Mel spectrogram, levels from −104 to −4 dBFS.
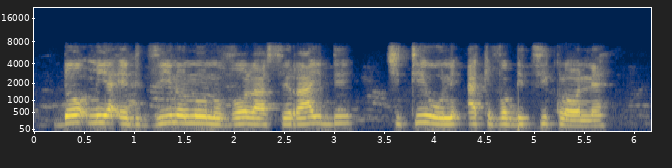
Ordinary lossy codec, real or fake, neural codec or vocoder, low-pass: Opus, 24 kbps; real; none; 7.2 kHz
